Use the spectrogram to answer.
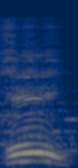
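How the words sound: It is shouted at a medium pitch.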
